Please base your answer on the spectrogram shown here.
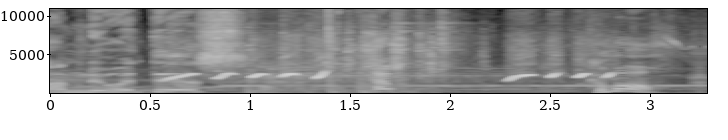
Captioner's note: whistling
